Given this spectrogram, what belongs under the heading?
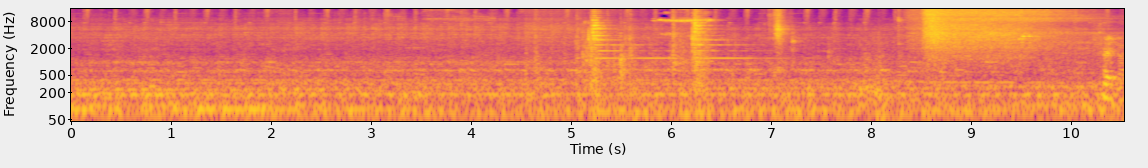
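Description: A Christchurch city tour tram rolls along its street tracks, a steady low rumble with metallic rattles and brief wheel squeals midway, then a hissing burst near the end, heard close and continuous.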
